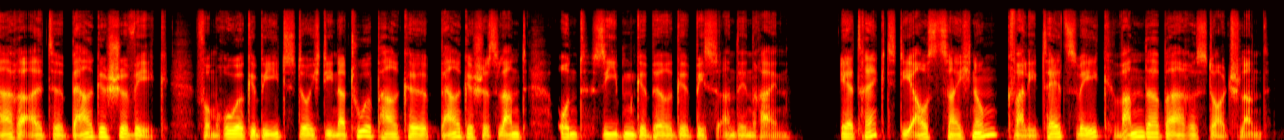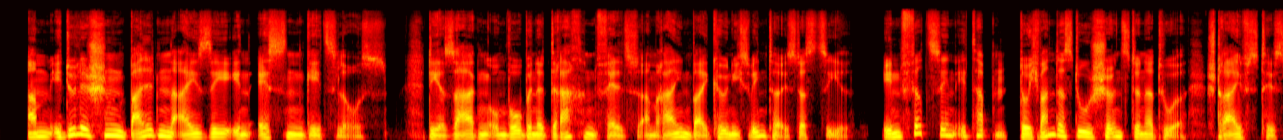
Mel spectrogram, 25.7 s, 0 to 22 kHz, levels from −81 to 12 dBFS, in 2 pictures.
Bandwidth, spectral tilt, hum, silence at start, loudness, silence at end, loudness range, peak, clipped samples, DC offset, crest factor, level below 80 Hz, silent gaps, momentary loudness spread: 16 kHz; -5.5 dB/octave; none; 0 s; -16 LUFS; 0 s; 3 LU; 0 dBFS; under 0.1%; under 0.1%; 16 dB; -38 dBFS; 8.03-8.32 s, 12.84-13.10 s, 21.52-21.64 s, 22.92-23.01 s; 8 LU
